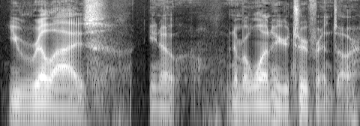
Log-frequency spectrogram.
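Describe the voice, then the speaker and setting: Very deep, low pitch from a man with a Southern US accent, monotone and flat in intonation, at a moderate pace. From US South, Georgia. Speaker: former college quarterback and business executive. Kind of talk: casual interview. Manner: halting, many fillers.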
